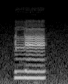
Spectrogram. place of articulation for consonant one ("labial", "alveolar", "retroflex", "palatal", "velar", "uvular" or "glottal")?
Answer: alveolar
